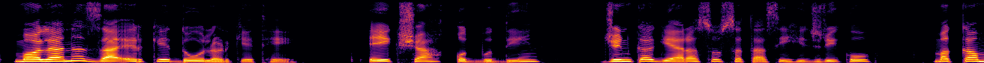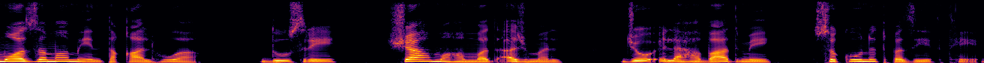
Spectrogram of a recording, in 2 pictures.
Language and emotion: Urdu, neutral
